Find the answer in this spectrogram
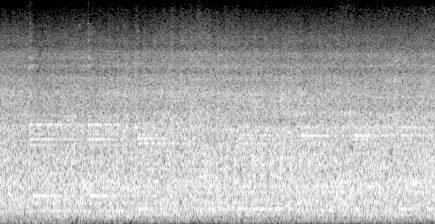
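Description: Acoustic guitar being tuned: a few single notes held and let ring now and then, under a steady rushing background noise that is the loudest thing heard.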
